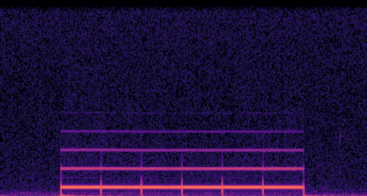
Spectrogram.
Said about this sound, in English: When the end of a side is reached while fast-forwarding, you'll hear this tone.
